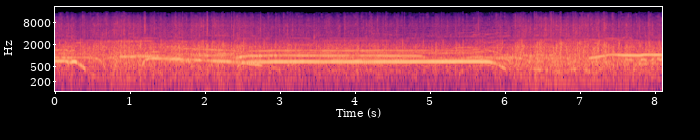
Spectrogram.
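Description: A crowd claps and cheers.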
